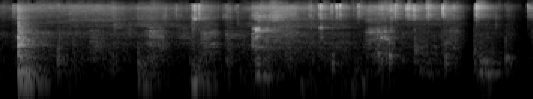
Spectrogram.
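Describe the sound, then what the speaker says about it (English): A dog whimpers and pants in a home studio, with short irregular whines and breathy pants up close, alone with no talk. "Well, there's my dog, Oliver."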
